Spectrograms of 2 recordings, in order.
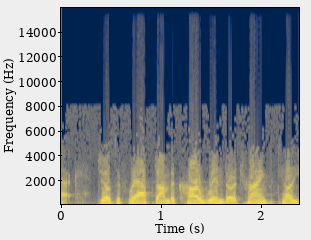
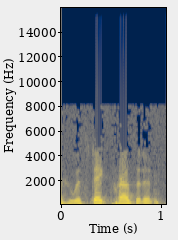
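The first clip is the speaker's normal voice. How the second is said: usual speaking voice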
